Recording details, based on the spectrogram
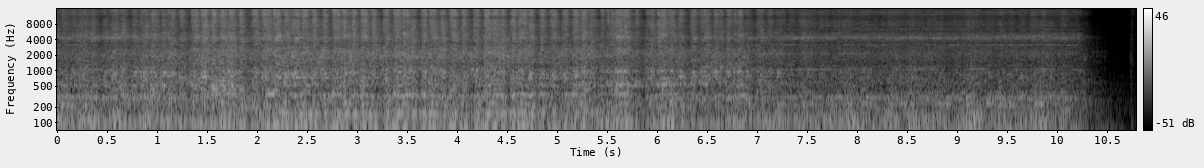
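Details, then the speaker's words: Turbo big-block Chrysler race car, recently first started: fast, regular ticking over a loud rumbling idle that sounded like a rocker, but pushrods and valvetrain checked fine; cause was a small vacuum leak. "So that's what it was. Just a little vacuum leak. It sounded bad. It sounded like a rocker. Vacuum leaked."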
